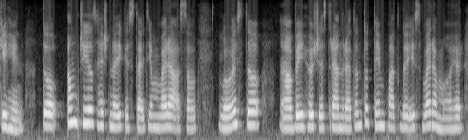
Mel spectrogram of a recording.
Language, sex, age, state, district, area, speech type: Kashmiri, female, 18-30, Jammu and Kashmir, Bandipora, rural, spontaneous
